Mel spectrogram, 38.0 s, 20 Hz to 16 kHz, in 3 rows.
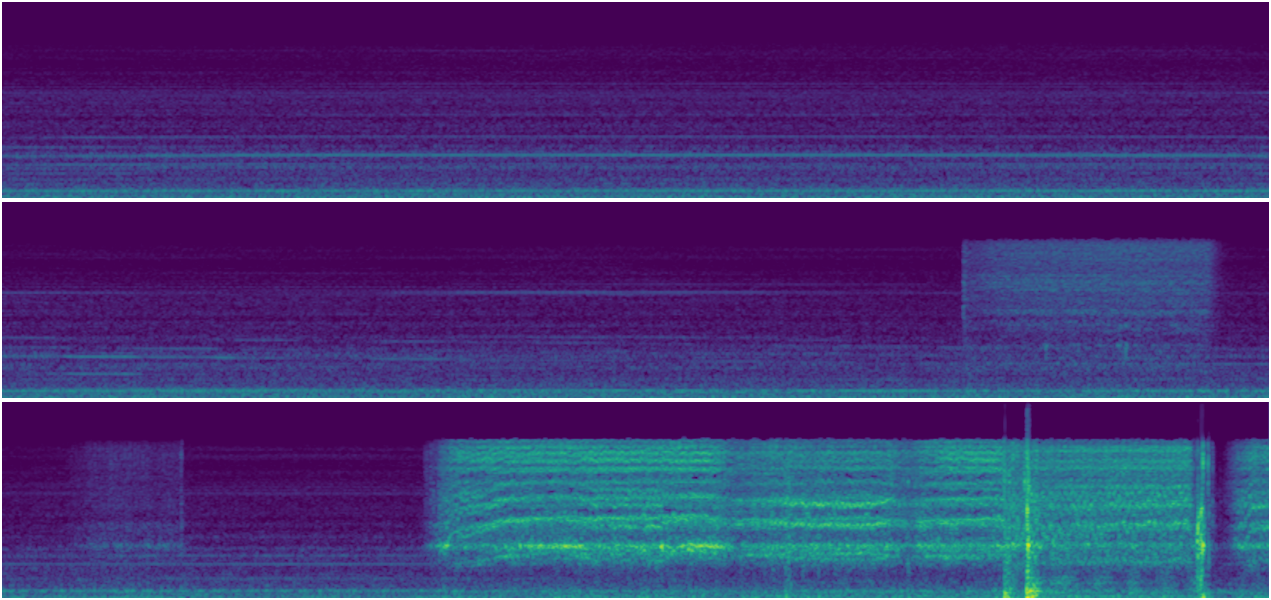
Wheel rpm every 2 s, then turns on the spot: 0, 0, 0, 0, 0, 0, 0, 0, 0, 0, 0, 0, 0, 10, 20, 200, 220, 200, 140.
26-28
